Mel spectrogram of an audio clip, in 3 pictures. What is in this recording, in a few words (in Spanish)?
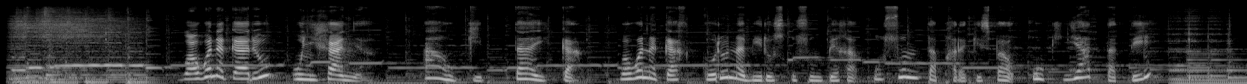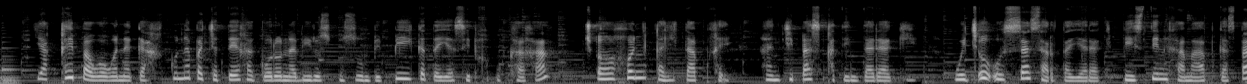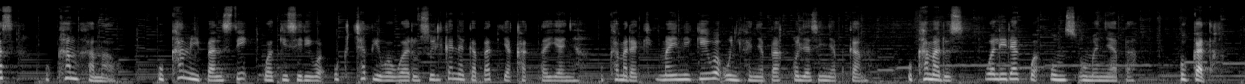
aimara, spot de radio; cuidado de ninas y ninos; sospecha o confirmacion de contagio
